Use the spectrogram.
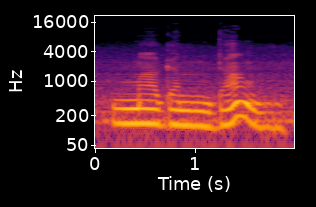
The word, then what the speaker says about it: magandang: And we have magandang araw. Good day. First syllable ma, second syllable gun, third syllable dang. Magandang. The third syllable has the accent magandang.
